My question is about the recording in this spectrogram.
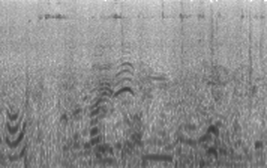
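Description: Indistinct voices of people calling out to one another, with no clear words.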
